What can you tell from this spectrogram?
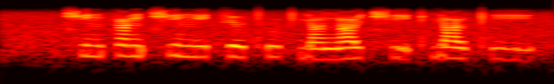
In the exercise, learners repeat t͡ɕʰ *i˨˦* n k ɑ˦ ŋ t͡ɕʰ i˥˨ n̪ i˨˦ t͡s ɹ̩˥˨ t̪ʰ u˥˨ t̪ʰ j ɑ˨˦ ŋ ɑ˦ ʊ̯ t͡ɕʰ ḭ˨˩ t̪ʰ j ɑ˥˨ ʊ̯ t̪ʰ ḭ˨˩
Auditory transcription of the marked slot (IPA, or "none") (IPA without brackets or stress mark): i˨˦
